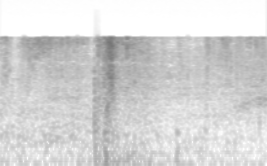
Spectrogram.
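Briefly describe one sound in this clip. A heavy gun fires a loud blast.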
